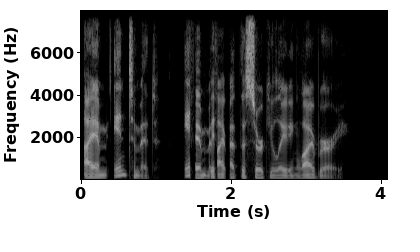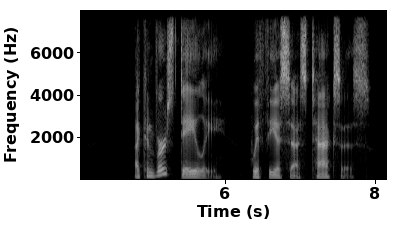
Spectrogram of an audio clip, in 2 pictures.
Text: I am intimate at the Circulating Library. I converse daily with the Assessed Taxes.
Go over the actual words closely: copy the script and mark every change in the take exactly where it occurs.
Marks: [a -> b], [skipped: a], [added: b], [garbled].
I am intimate [garbled] at the Circulating Library. I converse daily with the Assessed Taxes.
